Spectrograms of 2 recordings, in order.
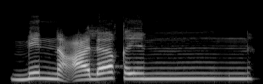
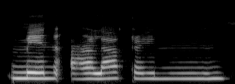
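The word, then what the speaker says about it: مِنْ عَلَقٍ: So we are going to pronounce this noon with a clear noon sound. Min alaqin. Min alaqin.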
